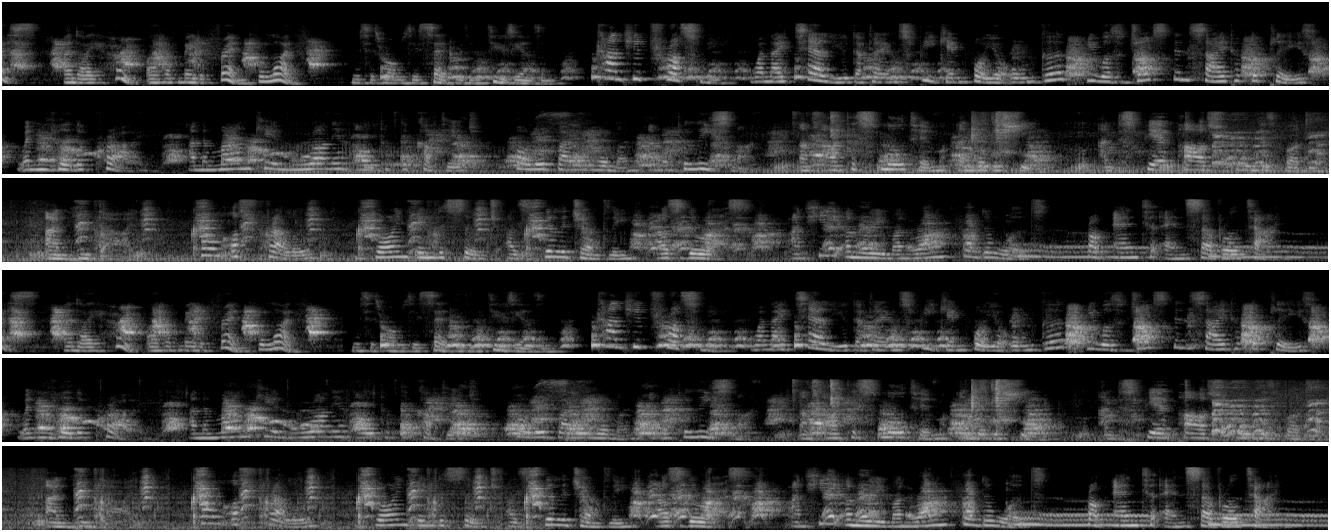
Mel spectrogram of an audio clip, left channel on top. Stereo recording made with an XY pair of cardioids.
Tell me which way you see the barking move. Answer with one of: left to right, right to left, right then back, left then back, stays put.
stays put.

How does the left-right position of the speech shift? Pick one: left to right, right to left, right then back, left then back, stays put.
left to right.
